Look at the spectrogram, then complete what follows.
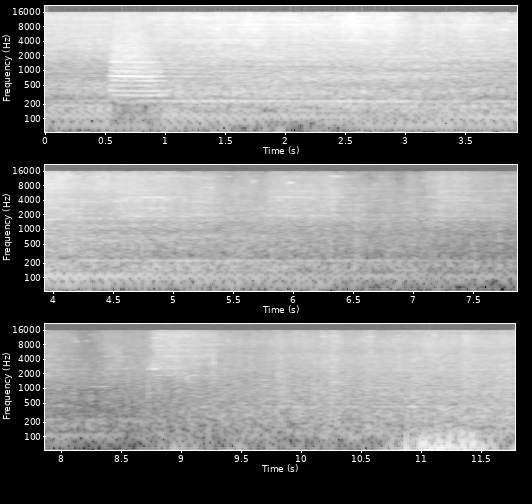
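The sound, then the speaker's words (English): A train rumbles steadily with a low, continuous drone and a brief horn-like tone near the start, then the rumble grows louder and heavier toward the end. No one speaks. “Okay, we're getting on the train now.”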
